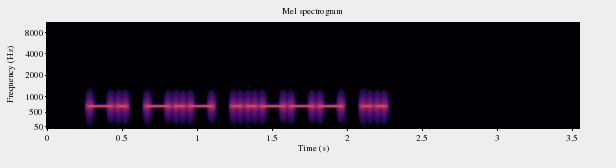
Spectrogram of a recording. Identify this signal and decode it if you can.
Morse code, heard as a keyed tone, about 25 wpm, 700 Hz. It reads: NK2I
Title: USA Call Signs - 4 Characters - 25wpm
